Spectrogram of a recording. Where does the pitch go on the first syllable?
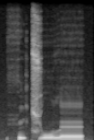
falling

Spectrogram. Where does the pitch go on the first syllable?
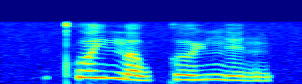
high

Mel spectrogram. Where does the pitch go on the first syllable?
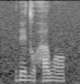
high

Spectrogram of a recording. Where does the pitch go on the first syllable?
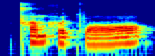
high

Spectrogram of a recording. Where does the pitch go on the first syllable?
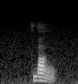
falling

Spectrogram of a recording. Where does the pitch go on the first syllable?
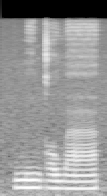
high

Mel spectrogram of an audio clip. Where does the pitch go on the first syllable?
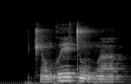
low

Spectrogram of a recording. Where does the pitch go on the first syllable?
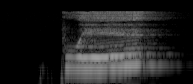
rising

